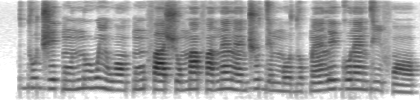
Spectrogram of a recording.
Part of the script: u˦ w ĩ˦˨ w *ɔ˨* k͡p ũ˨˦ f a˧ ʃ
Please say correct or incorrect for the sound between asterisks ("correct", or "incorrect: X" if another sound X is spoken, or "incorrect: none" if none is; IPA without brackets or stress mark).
incorrect: ɔ̃˨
